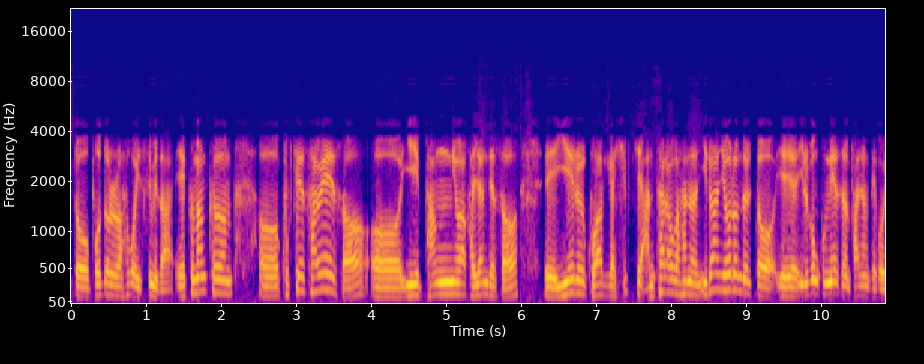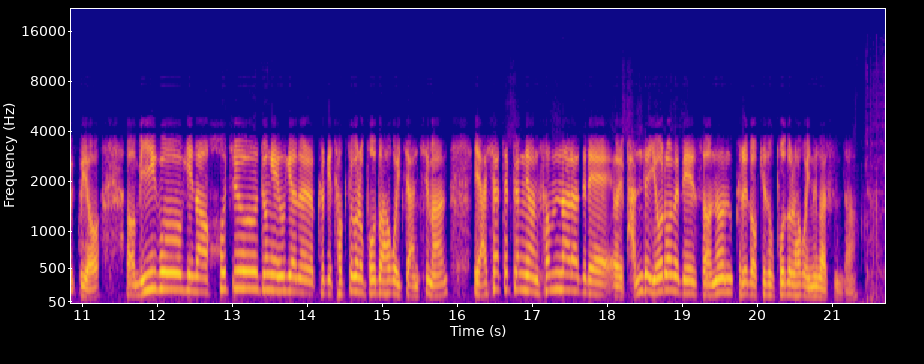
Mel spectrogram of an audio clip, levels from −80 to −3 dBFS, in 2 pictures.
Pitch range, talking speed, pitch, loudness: 140-200 Hz, 375 characters per minute, 165 Hz, -15 LUFS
